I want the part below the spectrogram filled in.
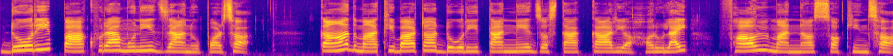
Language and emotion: Nepali, neutral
